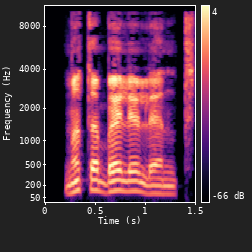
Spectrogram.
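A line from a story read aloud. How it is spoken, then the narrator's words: Quiet repetition. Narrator (Russian): тихонько повторил он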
